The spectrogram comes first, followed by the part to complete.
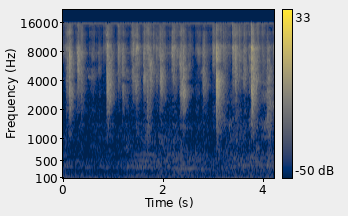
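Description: Faint, irregular clicks and ticks of small pearl beads being picked up and slid onto a beading needle and nylon line.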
